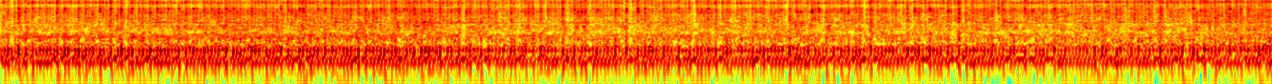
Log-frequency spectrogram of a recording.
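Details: Green Machine trimmer: fast steady buzz instead of slow idle, trimmer head keeps spinning; idle set too high, confirmed once turned down.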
